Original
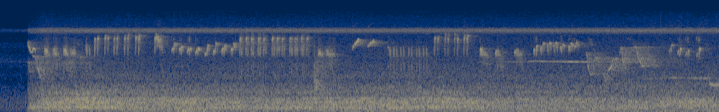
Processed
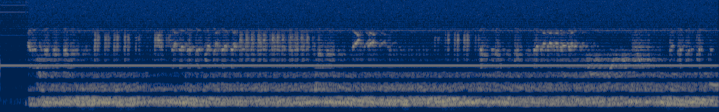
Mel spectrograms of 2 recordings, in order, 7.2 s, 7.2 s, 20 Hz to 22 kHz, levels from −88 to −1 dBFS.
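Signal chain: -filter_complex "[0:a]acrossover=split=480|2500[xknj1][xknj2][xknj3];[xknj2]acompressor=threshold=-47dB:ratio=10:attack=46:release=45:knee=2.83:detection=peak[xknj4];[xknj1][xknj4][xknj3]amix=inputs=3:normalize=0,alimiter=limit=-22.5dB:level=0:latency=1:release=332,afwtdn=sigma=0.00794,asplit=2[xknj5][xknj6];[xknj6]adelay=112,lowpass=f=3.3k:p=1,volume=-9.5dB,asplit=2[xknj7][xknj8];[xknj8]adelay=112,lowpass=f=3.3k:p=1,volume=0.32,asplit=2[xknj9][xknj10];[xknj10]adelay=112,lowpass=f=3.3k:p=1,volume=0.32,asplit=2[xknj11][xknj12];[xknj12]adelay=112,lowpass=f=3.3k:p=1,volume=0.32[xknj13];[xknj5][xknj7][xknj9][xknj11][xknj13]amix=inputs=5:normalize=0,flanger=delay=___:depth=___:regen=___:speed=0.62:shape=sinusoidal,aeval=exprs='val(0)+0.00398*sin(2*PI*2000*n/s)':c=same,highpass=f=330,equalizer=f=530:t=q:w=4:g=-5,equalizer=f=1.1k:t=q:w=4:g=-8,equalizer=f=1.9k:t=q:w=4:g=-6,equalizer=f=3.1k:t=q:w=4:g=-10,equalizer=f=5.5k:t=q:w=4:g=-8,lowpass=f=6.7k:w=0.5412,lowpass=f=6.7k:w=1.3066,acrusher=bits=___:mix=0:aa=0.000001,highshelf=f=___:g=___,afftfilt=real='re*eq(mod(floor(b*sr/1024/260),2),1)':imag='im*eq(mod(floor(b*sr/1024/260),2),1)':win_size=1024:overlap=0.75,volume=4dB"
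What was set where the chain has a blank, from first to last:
4.8, 4.6, 13, 10, 5.3k, 10.5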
